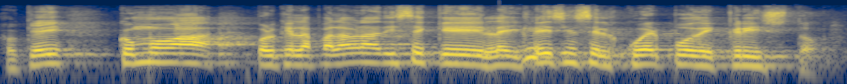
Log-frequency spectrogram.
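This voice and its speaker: Pastor with a lively conversational preaching voice. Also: male voice, fairly high pitch, normal speed. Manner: conversational preaching, frequent "¿ok?" checks. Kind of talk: sermon.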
